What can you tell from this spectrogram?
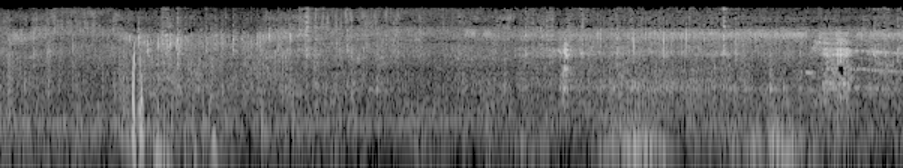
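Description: Water spray hissing steadily as it showers blue-and-gold macaws during a bath, with a few sharp knocks and a short harsh call near the end.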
